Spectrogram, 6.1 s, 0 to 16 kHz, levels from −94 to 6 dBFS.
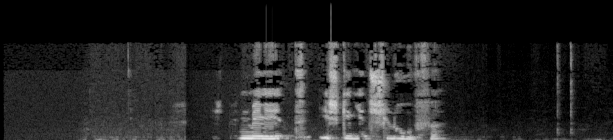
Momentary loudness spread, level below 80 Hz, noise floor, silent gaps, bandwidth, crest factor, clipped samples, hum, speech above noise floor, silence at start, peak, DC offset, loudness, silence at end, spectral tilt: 15 LU; -50 dBFS; -68 dBFS; none; 11.5 kHz; 18 dB; under 0.1%; none; 55 dB; 2.15 s; 0 dBFS; under 0.1%; -13 LUFS; 1.7 s; -3 dB/octave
